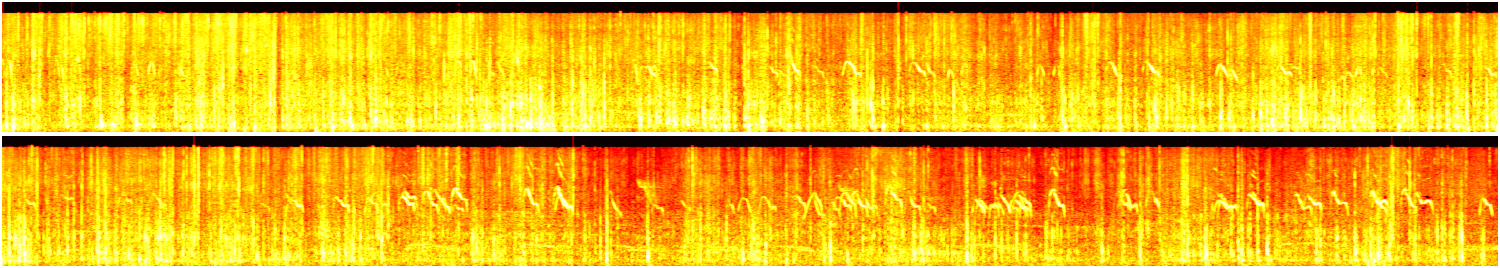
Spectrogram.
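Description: A brood of ducklings peeping continually in many short, high chirps while they feed, with a steady clatter of small clicks and taps as they peck grain from their feeding dish.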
